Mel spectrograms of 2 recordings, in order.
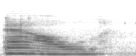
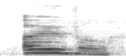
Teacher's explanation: remember with owl, it's like an A, so your mouth has to be open. It's different to oval, which is quite closed.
